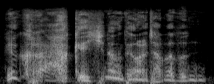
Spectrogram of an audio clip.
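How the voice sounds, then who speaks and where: A male pastor preaching a sermon, swinging from shouted lines to hushed whispers. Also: sits high, huge pitch swings, fairly quick, gravelly, slightly rough.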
